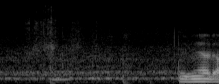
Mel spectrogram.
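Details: Summer hive cleaning, honey bees giving a continuous low hum, with a man's Malayalam speech cutting in loudly near the end.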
